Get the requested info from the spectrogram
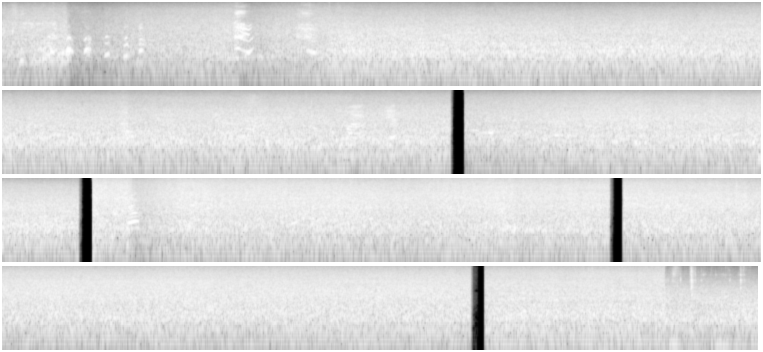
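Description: Fountain water splashing steadily into its basin, loud and close, cutting out briefly four times.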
